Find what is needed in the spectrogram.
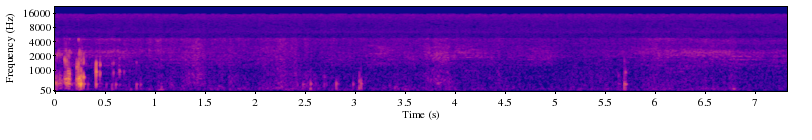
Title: Stomach growl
